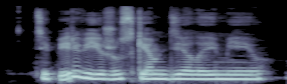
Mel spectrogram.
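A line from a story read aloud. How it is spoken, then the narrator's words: Grim. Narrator (Russian): мрачно выговорила Голда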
